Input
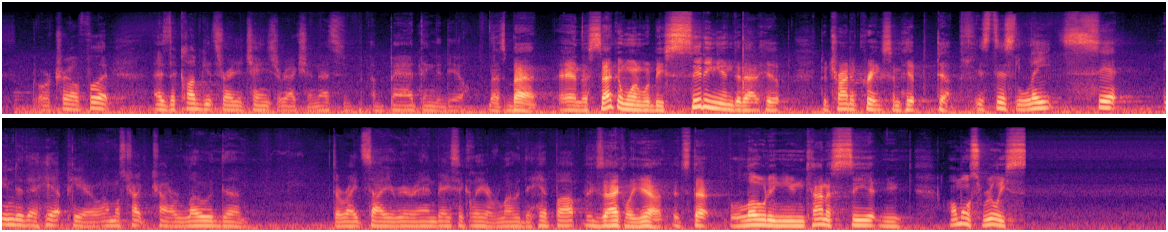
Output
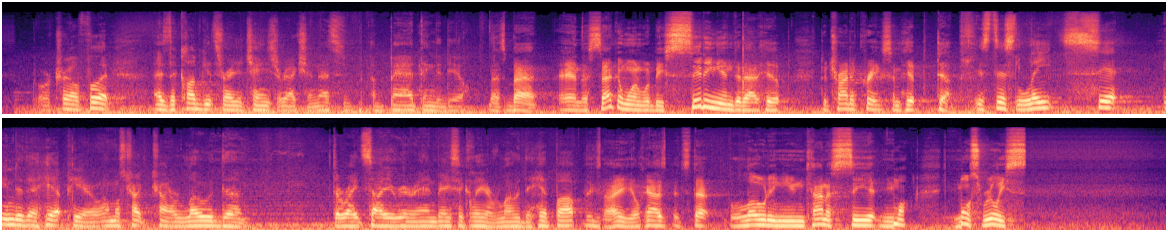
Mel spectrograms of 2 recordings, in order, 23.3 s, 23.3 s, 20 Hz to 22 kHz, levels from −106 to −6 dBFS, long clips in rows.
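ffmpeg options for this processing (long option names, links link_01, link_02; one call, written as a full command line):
ffmpeg -i in.wav -filter_complex "[0:a]asettb=1/sr,asplit=3[link_01][link_02][link_03];[link_01]atrim=end=13.834[link_04];[link_02]atrim=start=13.83:end=15.68,asetpts=PTS-STARTPTS,afade=type=in:duration=0.004:curve=qsin,afade=type=out:start_time=1.846:duration=0.004:curve=qsin,aecho=1:1:6:0.77,atrim=end_sample=81585[link_05];[link_03]atrim=start=15.676[link_06];[link_04][link_05]acrossfade=duration=0.004:curve1=hsin:curve2=qsin[link_07];[link_07][link_06]acrossfade=duration=0.004:curve1=qsin:curve2=hsin,asplit=5[link_08][link_09][link_10][link_11][link_12];[link_08]atrim=end=17.622[link_13];[link_09]atrim=start=17.618:end=18.272,asetpts=PTS-STARTPTS,areverse[link_14];[link_10]atrim=start=18.268:end=20.562[link_15];[link_11]atrim=start=20.558:end=21.232,asetpts=PTS-STARTPTS,areverse[link_16];[link_12]atrim=start=21.228[link_17];[link_13][link_14]acrossfade=duration=0.004:curve1=hsin:curve2=hsin[link_18];[link_18][link_15]acrossfade=duration=0.004:curve1=hsin:curve2=hsin[link_19];[link_19][link_16]acrossfade=duration=0.004:curve1=hsin:curve2=hsin[link_20];[link_20][link_17]acrossfade=duration=0.004:curve1=hsin:curve2=hsin,dynaudnorm=framelen=120:gausssize=9:maxgain=10dB,alimiter=level_in=6.5dB:limit=-1dB:release=50:level=0:latency=1,volume=-3.5dB" out.wav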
